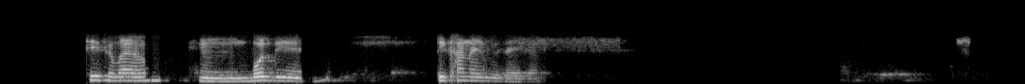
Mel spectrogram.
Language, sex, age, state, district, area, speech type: Hindi, male, 30-45, Uttar Pradesh, Varanasi, urban, conversation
